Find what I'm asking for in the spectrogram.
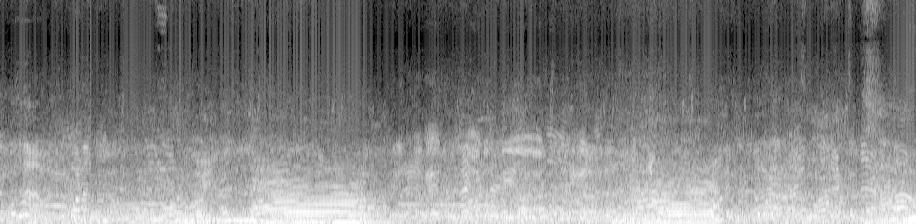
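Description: Cattle at Anthiyur cattle market in Tamil Nadu, crowded in for Pongal, let out several long, loud, near moos one after another, over a steady background of people chattering in the busy market.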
